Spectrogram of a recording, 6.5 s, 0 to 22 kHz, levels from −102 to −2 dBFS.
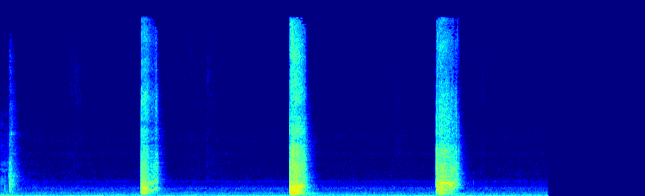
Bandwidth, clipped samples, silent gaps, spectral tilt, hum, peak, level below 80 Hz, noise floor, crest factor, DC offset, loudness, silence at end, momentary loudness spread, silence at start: over 20 kHz; under 0.1%; none; -2 dB/octave; none; -18 dBFS; -64 dBFS; -63 dBFS; 28 dB; under 0.1%; -39 LUFS; 1.15 s; 17 LU; 0 s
